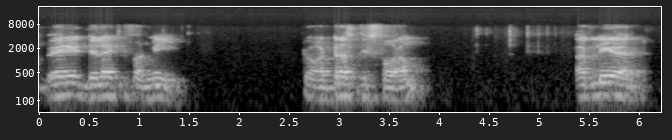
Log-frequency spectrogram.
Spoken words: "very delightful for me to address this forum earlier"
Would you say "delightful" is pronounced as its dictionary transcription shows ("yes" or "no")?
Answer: no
